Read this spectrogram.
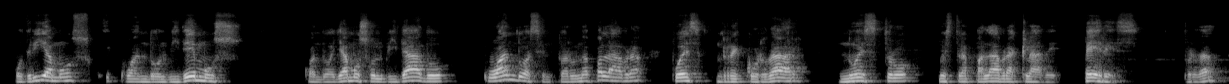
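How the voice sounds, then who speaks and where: Male teacher, slightly high voice, unhurried and patient lesson delivery. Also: a little mellow. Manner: patient, explanatory, with frequent "eh" pauses. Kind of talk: recorded classroom lesson.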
